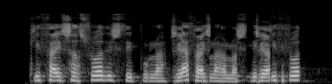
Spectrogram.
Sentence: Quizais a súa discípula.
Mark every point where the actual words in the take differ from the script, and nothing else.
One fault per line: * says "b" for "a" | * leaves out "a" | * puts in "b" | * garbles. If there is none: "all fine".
* garbles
